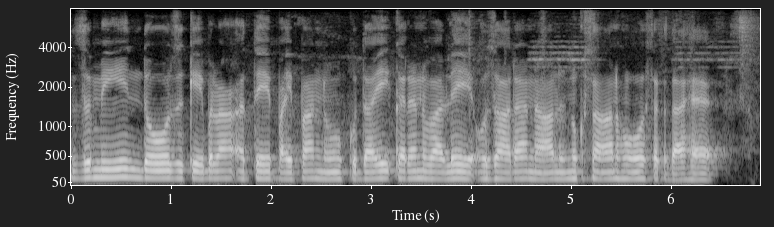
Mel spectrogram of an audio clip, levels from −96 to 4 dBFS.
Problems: constant background noise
